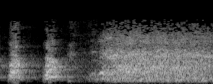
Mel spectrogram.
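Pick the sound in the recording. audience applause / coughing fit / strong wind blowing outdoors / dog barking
dog barking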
